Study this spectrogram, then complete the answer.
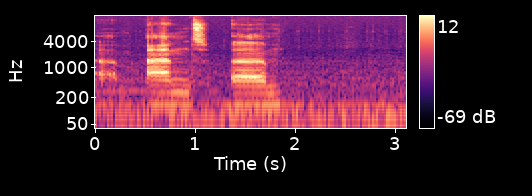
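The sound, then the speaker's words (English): A steady low rumble of a car crawling slowly through Monday morning traffic at quarter to eight fills the background, while a person talks in short bursts over the engine drone. “I'm crawling through the typical quarter to eight Monday morning traffic.”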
